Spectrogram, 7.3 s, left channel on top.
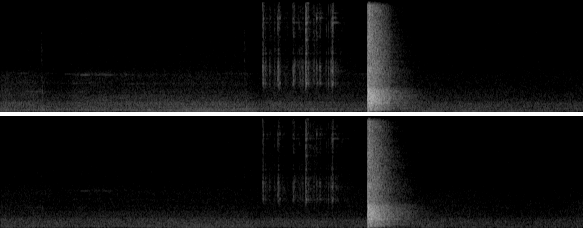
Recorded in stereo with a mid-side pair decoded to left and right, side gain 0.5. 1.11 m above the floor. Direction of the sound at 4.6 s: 25° left.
